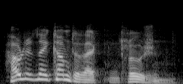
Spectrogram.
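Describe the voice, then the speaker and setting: An actor playing a composed private investigator in an old radio mystery, courteous, measured and probing. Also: male voice, medium pitch, wildly swooping pitch, husky, heavily acted. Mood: deductive. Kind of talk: old-time radio drama acting. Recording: dull, lo-fi old radio recording.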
